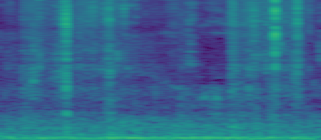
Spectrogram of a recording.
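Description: A parked car's engine idling as a steady low hum, with scattered small crackles and clicks from eating crispy fried chicken and handling a paper food bag.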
